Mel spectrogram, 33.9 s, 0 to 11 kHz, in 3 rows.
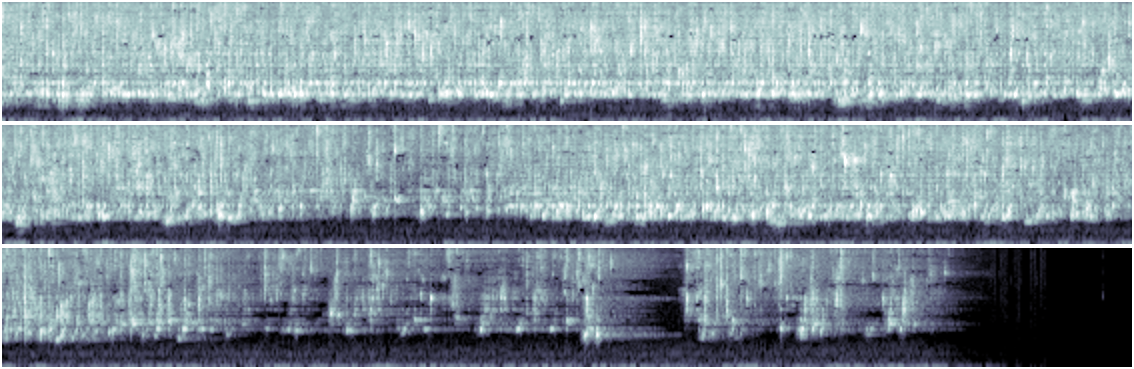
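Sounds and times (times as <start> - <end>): running water splashing: 0.0 - 3.7
water drips and trickles: 0.0 - 32.2.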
